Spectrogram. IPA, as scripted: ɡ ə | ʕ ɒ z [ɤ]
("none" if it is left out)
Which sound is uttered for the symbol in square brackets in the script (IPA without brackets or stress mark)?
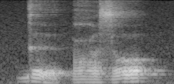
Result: ɔ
